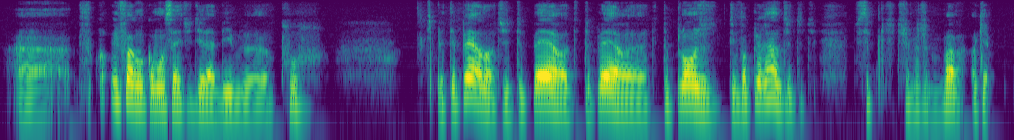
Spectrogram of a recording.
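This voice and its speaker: A man's medium-pitched voice, with lively intonation and long, frequent pauses. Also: big swings in loudness. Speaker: YouTuber teaching Bible study. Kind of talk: tutorial. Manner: fast; hesitant, many repetitions.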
